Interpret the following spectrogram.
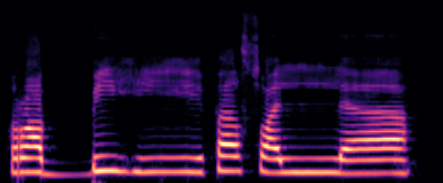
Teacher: با پہ تشدید ہے، 2 حرف کے برابر با کو پڑھنا ہے. آخری میں ہا کے نیچے یہ چھوٹا سا مد ہے، یہاں مد صلہ صغرا ہے.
